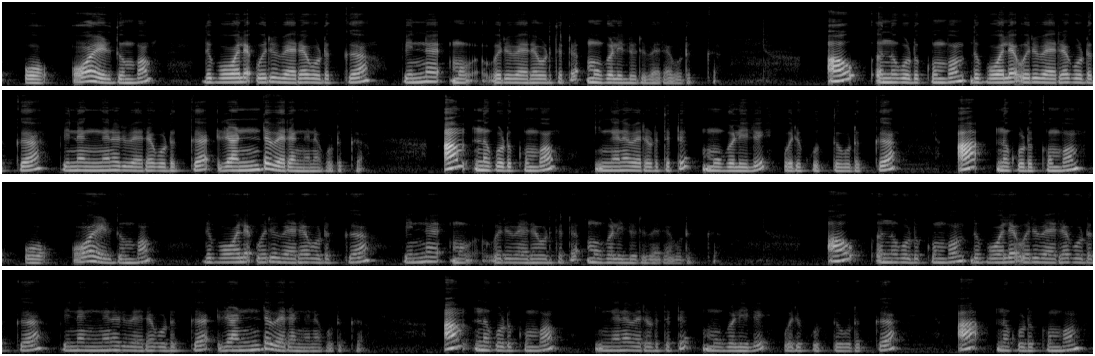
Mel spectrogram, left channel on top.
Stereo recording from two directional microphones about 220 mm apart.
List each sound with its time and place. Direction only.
0.3 s speech: 40° left (ahead or behind)
8.2 s speech: 40° left (ahead or behind)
